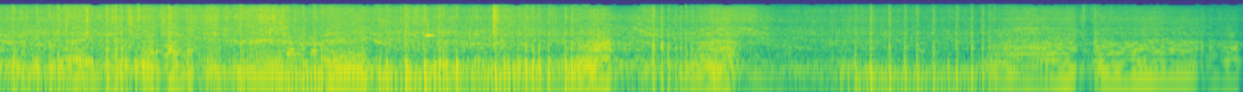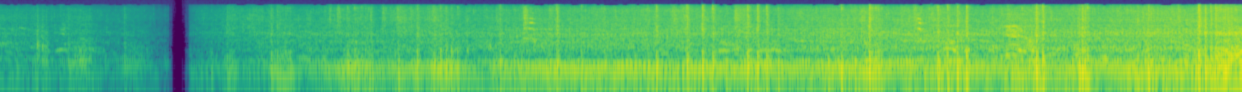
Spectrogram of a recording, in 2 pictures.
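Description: A trials motorcycle engine revs in bursts as the bike climbs over rocks.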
